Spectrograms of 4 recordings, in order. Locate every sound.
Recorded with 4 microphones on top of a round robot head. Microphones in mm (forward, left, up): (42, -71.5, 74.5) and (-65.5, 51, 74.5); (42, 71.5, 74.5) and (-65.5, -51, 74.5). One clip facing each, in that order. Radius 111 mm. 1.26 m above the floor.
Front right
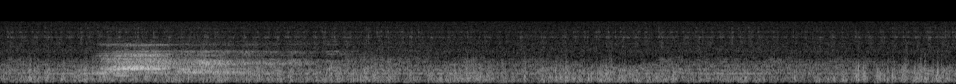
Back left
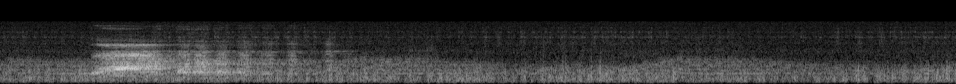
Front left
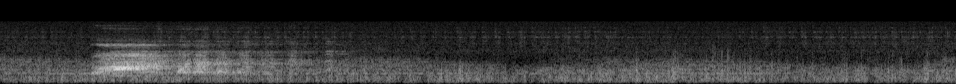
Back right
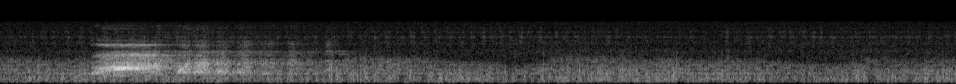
0.9 s laughter: 135° left, 7 m; by 3.4 s 155° left, 5.5 m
